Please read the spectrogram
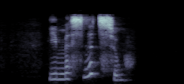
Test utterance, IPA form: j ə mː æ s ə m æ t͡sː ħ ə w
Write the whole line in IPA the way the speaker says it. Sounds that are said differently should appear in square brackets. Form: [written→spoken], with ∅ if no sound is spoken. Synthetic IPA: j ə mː æ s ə [m→n] æ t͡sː [ħ→s] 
